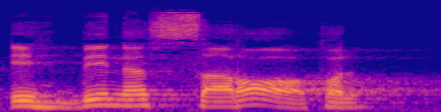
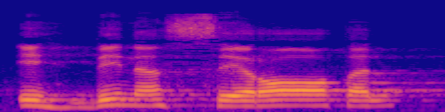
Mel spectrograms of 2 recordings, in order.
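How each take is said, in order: First: The vowel after the s is an a. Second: The vowel after the s is an i. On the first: The speaker calls it wrong. "saratal, that's wrong" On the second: The speaker calls it right. "with a kasra over the letter sad"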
